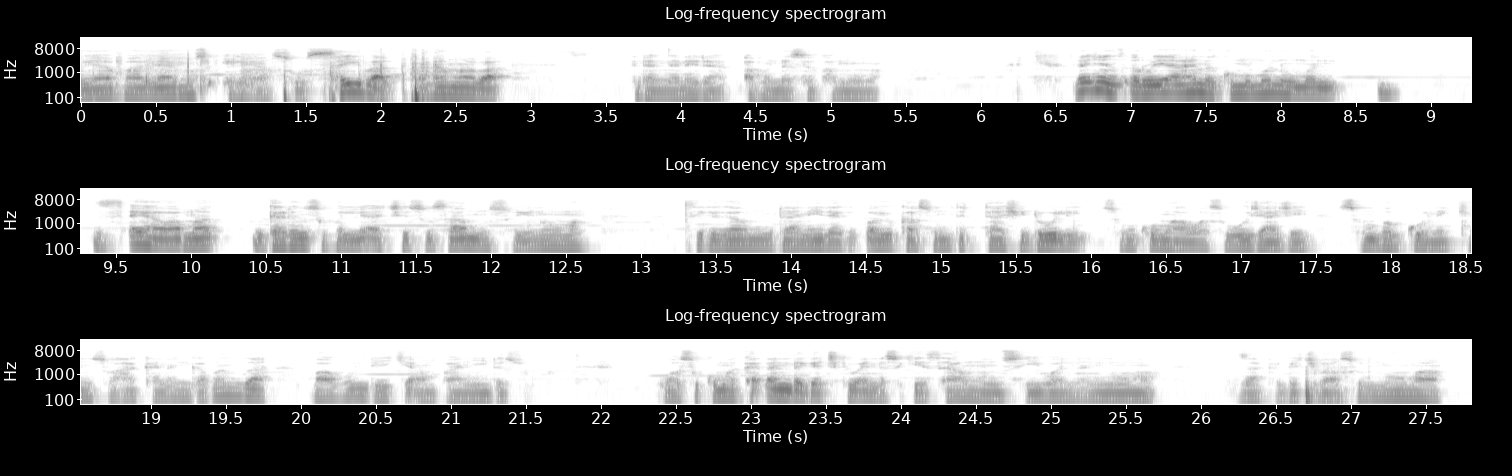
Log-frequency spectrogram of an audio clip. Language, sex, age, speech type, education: Hausa, male, 15-29, spontaneous, primary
